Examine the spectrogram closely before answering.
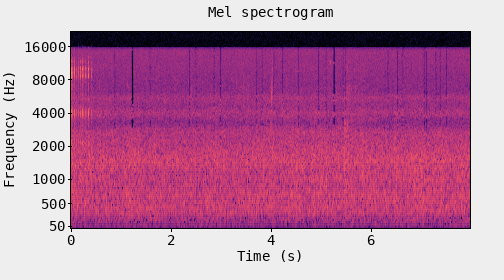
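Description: Steady rush of river water along the rocky shore, with wind on the microphone.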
